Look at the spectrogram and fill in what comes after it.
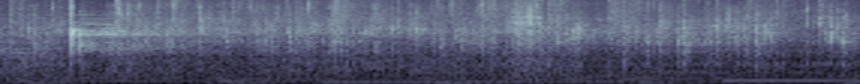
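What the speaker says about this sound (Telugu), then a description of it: "ఆవాలు, జీలకర్ర ఇట్లా ఆల్రెడీ పెట్టుకుంటా కాబట్టి వేసేస్తున్నా." Mustard seeds and cumin sizzle in hot oil in a pan, a steady close frying hiss with faint crackles that runs the whole clip without pause.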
